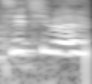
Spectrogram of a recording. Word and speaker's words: Tituba: Tituba, who is from Barbados.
